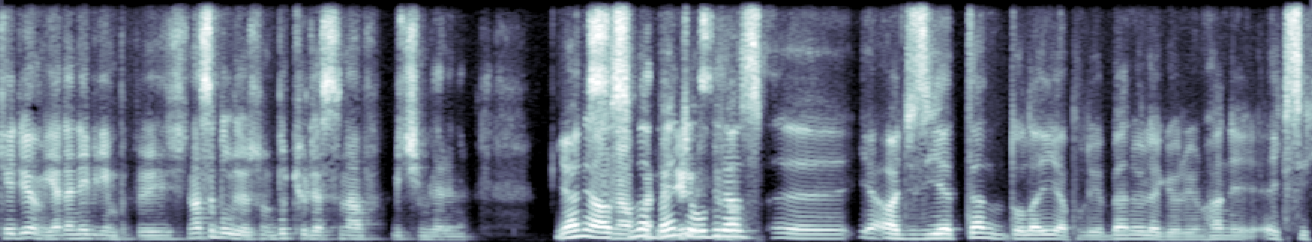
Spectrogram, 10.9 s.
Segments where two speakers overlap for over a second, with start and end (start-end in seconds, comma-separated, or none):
4.9-6.2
